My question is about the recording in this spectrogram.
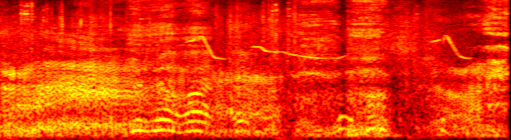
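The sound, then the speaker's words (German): A loud, drawn-out lion roar with a wavering, growling tone fills the whole moment, forceful, while thin whistling tones flicker faintly above it. “Ein Löwe. Er brüllt ja, dass das Laub an den Bäumen zittert.”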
